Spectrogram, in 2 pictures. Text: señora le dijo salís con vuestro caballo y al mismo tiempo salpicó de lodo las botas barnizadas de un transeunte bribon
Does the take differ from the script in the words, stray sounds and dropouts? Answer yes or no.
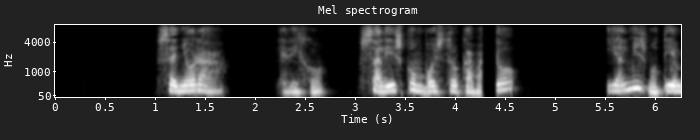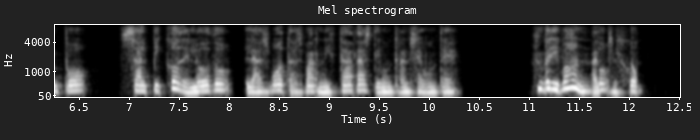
yes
